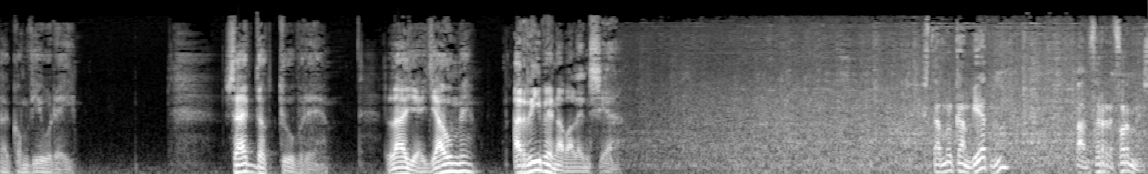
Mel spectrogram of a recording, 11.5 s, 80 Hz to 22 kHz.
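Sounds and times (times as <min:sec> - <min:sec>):
speech: 0:00.0 - 0:00.8, 0:01.7 - 0:03.3, 0:03.9 - 0:06.3, 0:09.3 - 0:10.2, 0:10.8 - 0:11.4
train arriving at a station: 0:06.1 - 0:11.4.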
